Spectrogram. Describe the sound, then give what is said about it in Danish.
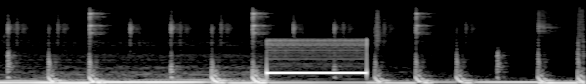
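A single steady telephone ringback tone of an outgoing call to the police sounds for about a second, loud and clear, over a backdrop of rhythmic music with sharp repeating beats. “Først ringer vi til politiet.”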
